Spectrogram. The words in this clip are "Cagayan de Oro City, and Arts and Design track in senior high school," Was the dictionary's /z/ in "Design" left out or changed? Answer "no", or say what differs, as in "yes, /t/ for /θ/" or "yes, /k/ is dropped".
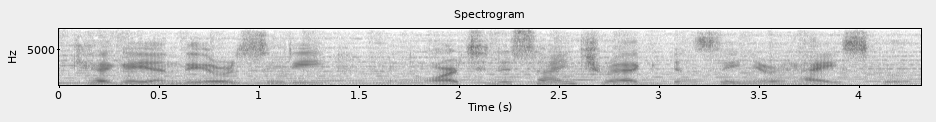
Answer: yes, /s/ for /z/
